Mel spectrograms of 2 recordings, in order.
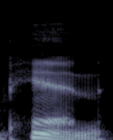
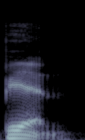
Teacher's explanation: if a beginner doesn't aspirate the P in pen to a native speaker, it could easily sound like they're saying bin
